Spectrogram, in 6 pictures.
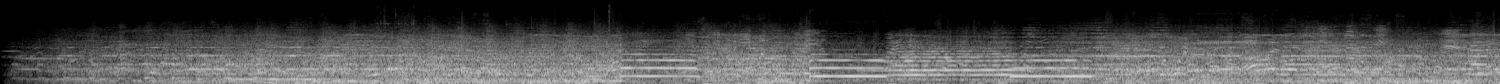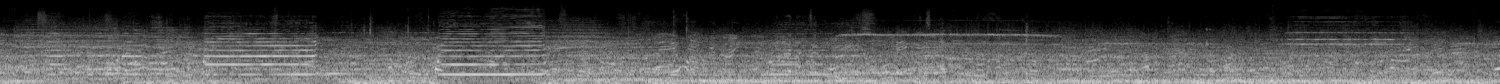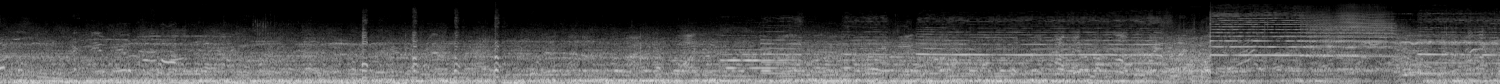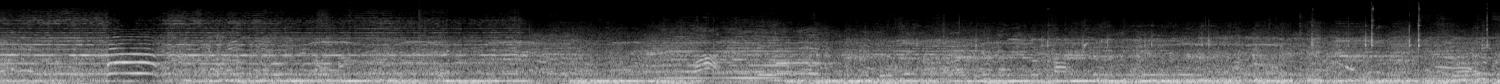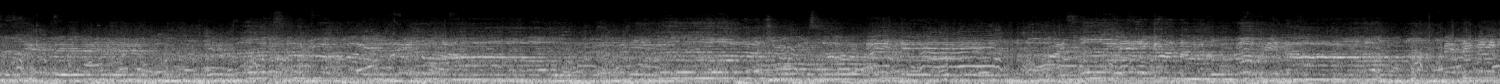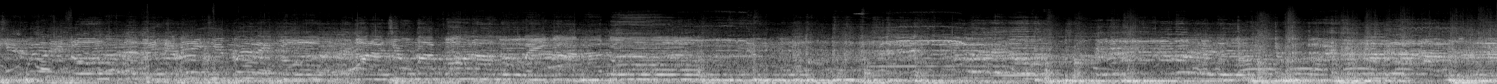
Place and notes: Calçadão de Londrina: Manifestação contra Dilma Rousseff - Manifestação contra Dilma Rousseff / Manifestation against Dilma Rousseff
Panorama sonoro: milhares de participantes de uma manifestação contra a presidenta Dilma Rousseff com apitos, cornetas, caminhões de som e palavras de ordem. A manifestação se originou na Avenida Higienópolis e percorreu todo o Calçadão em um domingo à tarde.
Thousands of participants in a demonstration against President Dilma Rousseff with whistles, horns, sound trucks and slogans. The demonstration originated in the Avenue Higienópolis and it crossed the whole Boardwalk on a Sunday afternoon.
Londrina - PR, Brazil, 13 March 2016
